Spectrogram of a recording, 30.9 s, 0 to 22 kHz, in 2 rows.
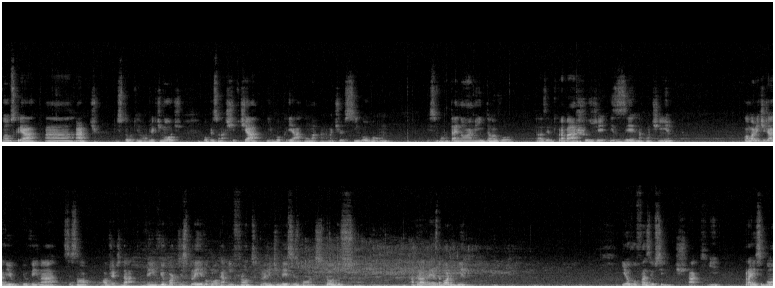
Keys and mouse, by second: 1.2 ctrl+middle click, 4.4 shift+a, 7.7 ctrl+middle click, 8.4-8.8 shift+middle click, 8.5 shift+middle click, 9.0 ctrl+middle click, 9.8 Tab, 10.3 click, 11.5 g, 15.8 click, 18.0 click, 20.8 ctrl+middle click, 21.5 shift+middle click, 21.9 ctrl+middle click, 22.7 shift+middle click, 23.1 ctrl+middle click, 23.7 middle click, 24.5 shift+middle click, 24.9 ctrl+middle click, 25.0 ctrl+middle click, 25.3 middle click, 25.7 middle click, 26.1 ctrl+middle click, 27.2 ctrl+middle click, 27.7 ctrl+middle click, 27.9 middle click, 28.4 shift+middle click, 29.4 click, 30.3 click.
